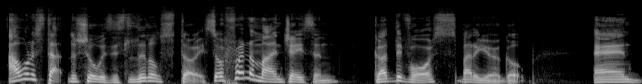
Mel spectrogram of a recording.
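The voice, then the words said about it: French accent. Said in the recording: “the accent is French, français”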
